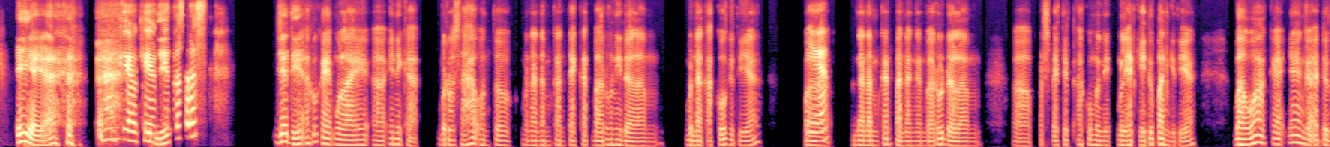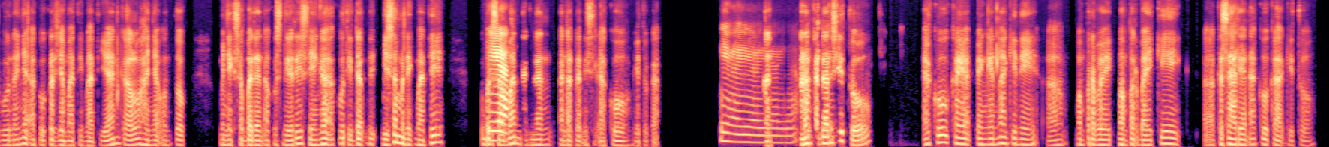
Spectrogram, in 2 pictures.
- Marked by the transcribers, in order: laughing while speaking: "ya"; chuckle; tapping; other background noise
- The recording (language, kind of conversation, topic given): Indonesian, podcast, Bisakah kamu menceritakan momen hening yang tiba-tiba mengubah cara kamu memandang diri sendiri?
